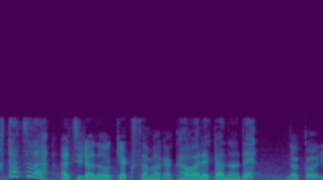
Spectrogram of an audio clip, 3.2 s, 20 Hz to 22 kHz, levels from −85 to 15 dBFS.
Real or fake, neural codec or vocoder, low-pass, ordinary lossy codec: fake; codec, 16 kHz, 2 kbps, X-Codec, WavLM features, trained on Multilingual LibriSpeech; none; none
